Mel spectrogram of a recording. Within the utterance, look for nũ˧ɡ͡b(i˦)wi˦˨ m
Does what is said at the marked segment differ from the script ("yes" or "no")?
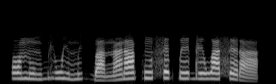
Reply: no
